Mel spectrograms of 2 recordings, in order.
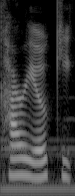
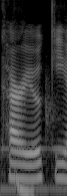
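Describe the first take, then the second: First: It is pronounced with English-style sounds. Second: It is pronounced with English-style sounds.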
